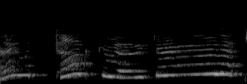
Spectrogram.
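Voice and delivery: high, drawn-out mock wail; fake crying. Daughter told she is staying overnight, fake crying. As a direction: ham up a sobbing meltdown, stretching the last words. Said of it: "Just kidding. I didn't cry once".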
